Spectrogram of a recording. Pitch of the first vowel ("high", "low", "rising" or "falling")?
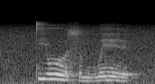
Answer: falling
